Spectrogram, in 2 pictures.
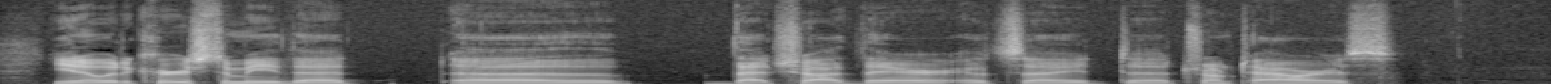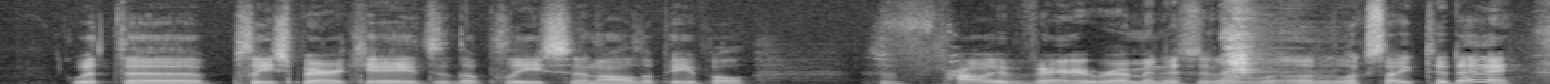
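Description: Man with a normal speaking voice at medium pitch, a fairly quick pace, ordinary pitch variation and a dry, close sound with no echo. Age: 40s. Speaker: podcast co-host. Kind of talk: film commentary chat.

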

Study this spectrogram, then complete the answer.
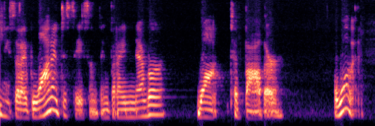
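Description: Her pitch very deep and low, a woman speaks at a moderate pace with lively intonation. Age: 30s. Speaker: podcast guest, writer. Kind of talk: casual interview chat.

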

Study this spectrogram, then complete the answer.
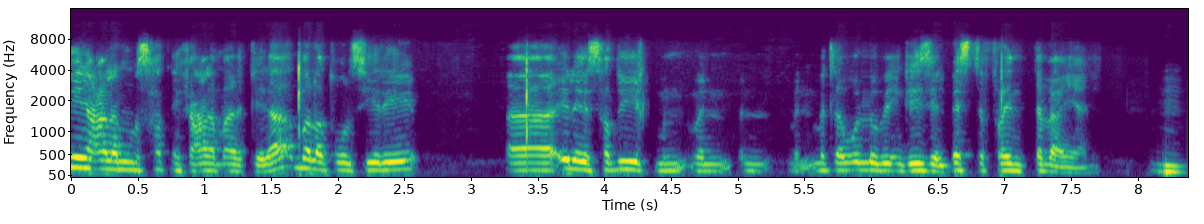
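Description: Speaking at a fairly quick pace, a man with an unremarkable speaking voice shows a fairly high pitch and ordinary pitch variation. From Syria. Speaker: podcast co-host. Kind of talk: casual chat.

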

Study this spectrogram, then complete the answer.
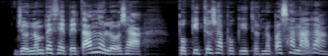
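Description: Speaking at a fairly quick pace with vocal fry, a woman is heard on a very clean recording with a silent background. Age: 30s. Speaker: content creator. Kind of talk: casual chat.

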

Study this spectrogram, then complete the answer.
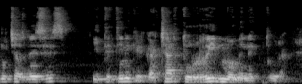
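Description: At a moderate pace, a man speaks at medium pitch in an ordinary speaking voice. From Honduras and Mexico. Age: 40s. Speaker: music TV presenter. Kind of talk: interview.

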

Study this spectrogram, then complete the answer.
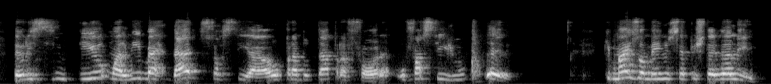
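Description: With lively intonation and an extremely high pitch, a man speaks at a moderate pace in a dry, close sound with no echo. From Brazil, Recife. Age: 30s. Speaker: historian and political activist. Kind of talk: live stream conversation.

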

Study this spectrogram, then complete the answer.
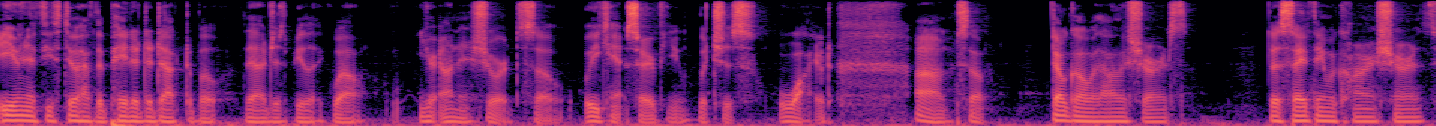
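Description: With vocal fry and a very deep, low pitch, a man talks at a moderate pace with fairly even intonation. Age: young. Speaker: podcast host. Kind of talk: casual monologue.

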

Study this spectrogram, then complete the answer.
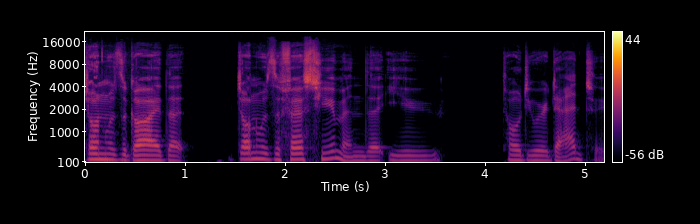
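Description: With an Australian accent, a woman speaks at a moderate pace in a very deep, low pitch and fairly even intonation. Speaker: podcast co-host, author. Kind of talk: casual chat.

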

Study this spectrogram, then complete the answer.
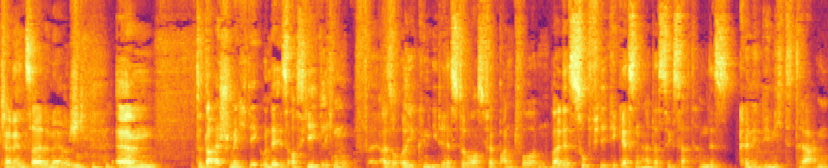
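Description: A man's somewhat breathy voice with a dark, mellow tone, medium pitch, fairly even intonation and a moderate pace. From Franconia, Germany (Wendelstein near Nuremberg). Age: 20s. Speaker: student. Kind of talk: casual chat.

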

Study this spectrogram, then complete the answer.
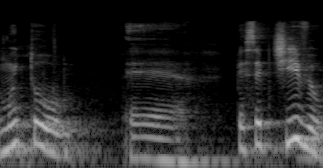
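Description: A man's high voice rings with audible room echo. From Rio de Janeiro. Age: 20s. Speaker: podcast panelist, finance professional. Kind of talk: casual group discussion.

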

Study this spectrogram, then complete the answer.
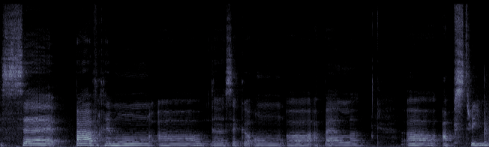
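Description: Amid audible room echo and noticeable background noise, a woman with a Czech accent speaks at a very slow pace, medium in pitch, with monotone, flat intonation. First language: Czech (speaking French). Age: 40s. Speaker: former government official, EU agency communications chief. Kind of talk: interview. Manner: halting.

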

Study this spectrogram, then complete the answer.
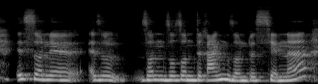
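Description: A somewhat breathy woman's voice at medium pitch, with ordinary pitch variation and a fairly quick pace. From Germany. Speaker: podcast co-host. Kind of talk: casual chat.

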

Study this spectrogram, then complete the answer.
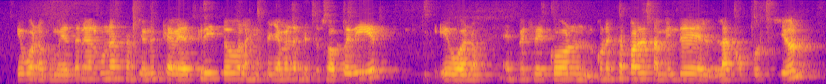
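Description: Noticeable background noise sits behind a woman speaking. She talks fairly quickly with monotone, flat intonation. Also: medium pitch for a woman. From Guadalajara, Mexico. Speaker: singer-songwriter. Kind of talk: interview.

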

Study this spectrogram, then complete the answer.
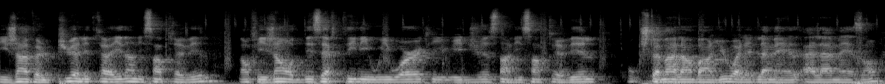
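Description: Talking at a moderate pace in a somewhat breathy, medium-pitched voice, a man keeps a monotone, flat intonation while audible room echo surrounds him. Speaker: entrepreneur. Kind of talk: interview.

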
